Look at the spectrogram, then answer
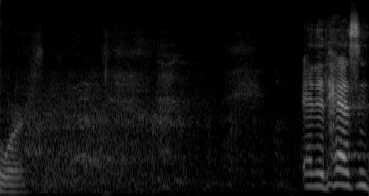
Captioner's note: audience laughs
